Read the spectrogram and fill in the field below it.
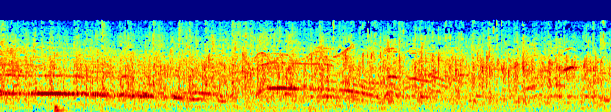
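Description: A crowd breaks into steady, dense applause that holds at an even loudness for several seconds, with faint cheering and whistling tones rising over the clapping.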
